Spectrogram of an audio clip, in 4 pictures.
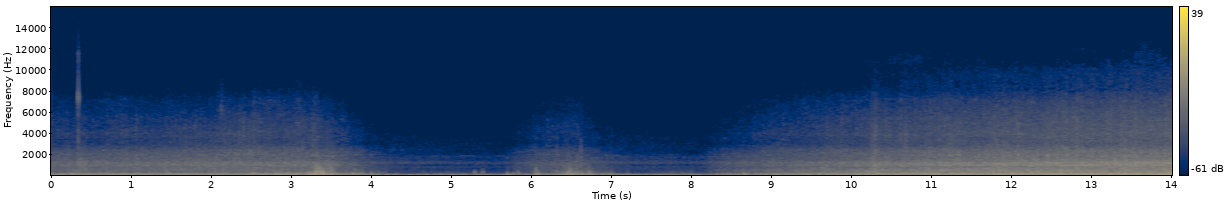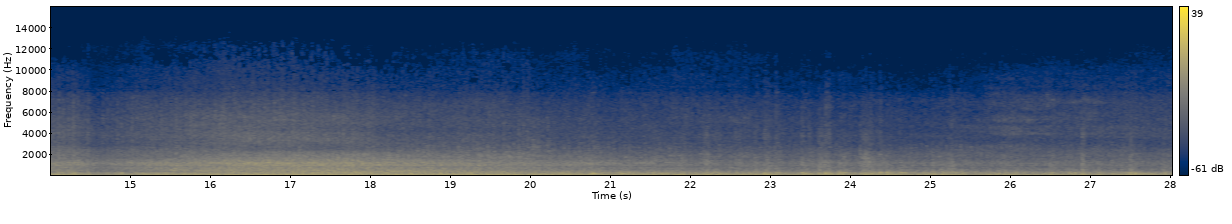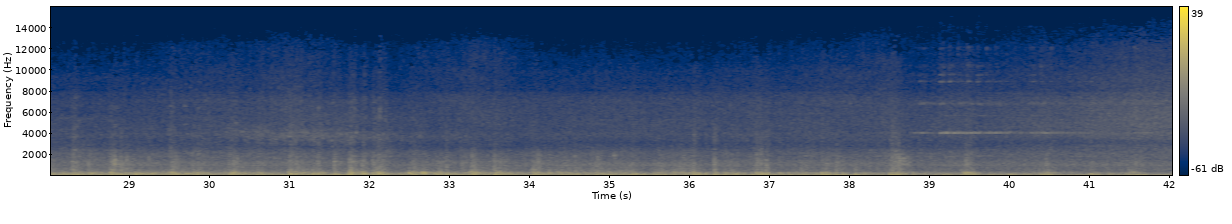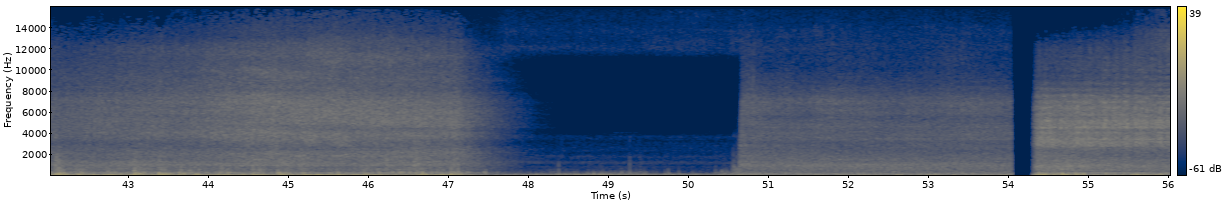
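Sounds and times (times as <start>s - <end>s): diesel locomotive passing: 0.0s - 48.9s, 50.2s - 56.0s
wheels clicking over rail joints: 8.6s - 45.0s.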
